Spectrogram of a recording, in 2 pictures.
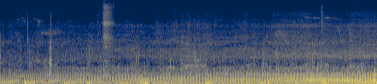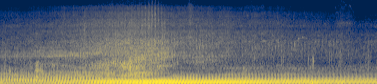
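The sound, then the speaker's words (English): A motorbike engine heads up a lane as a low droning rumble that swells to a peak and then eases slightly, over steady outdoor background noise. “Bike going up the lane here.”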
